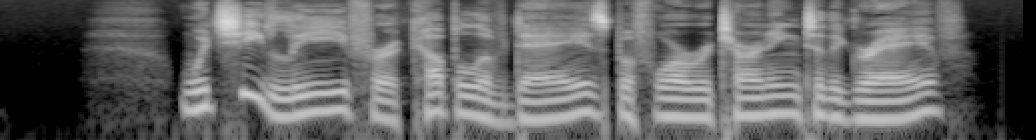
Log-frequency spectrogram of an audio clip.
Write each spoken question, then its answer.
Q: Would she leave for a couple of days before returning to the grave?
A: No, she wouldn't leave for a couple of days before returning to the grave.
